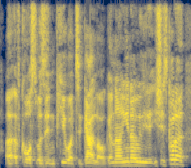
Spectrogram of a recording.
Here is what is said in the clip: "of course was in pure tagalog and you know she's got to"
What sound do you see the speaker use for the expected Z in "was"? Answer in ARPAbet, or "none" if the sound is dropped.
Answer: Z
